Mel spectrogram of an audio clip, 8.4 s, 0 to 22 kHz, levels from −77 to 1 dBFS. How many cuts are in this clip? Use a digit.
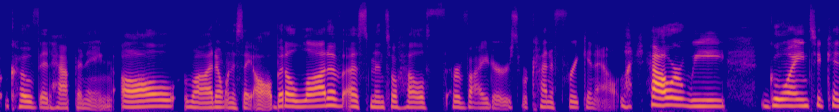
1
